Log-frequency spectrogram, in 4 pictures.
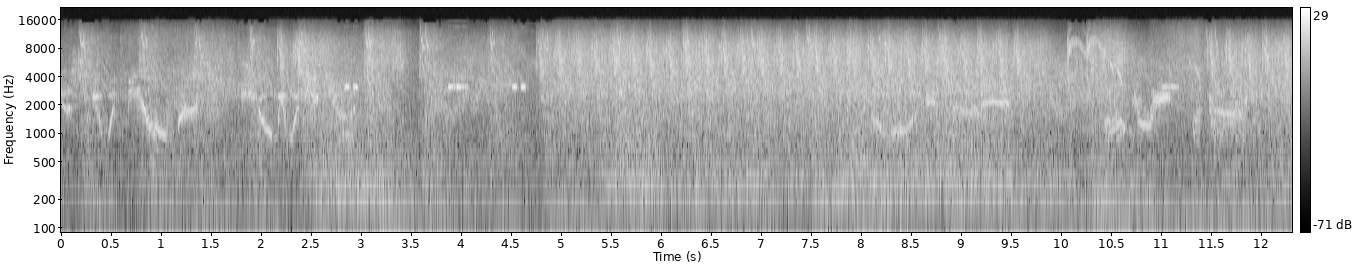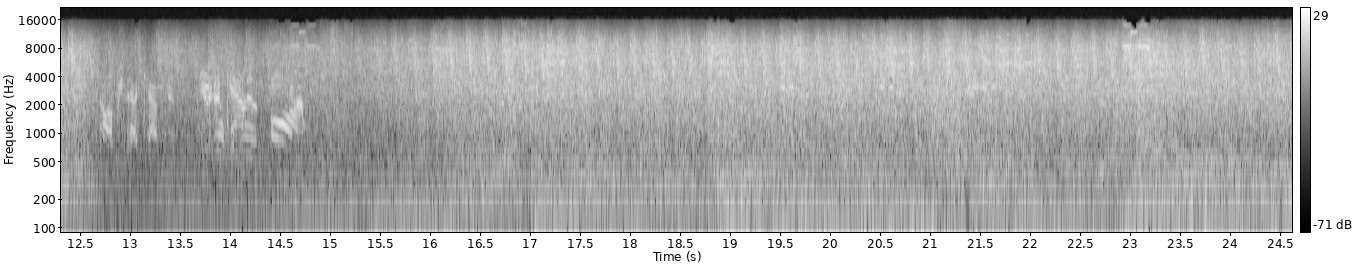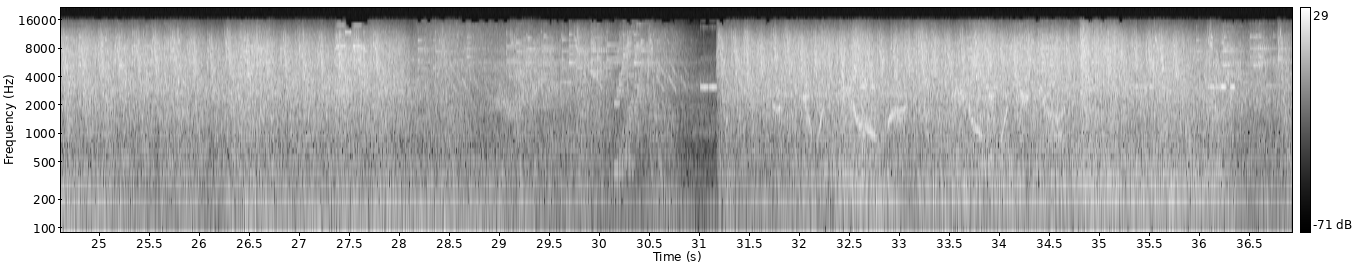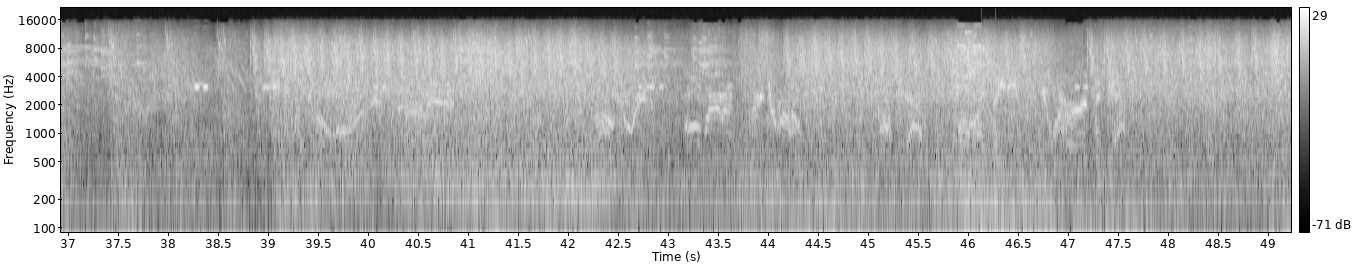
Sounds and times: Speech: 0:00.0 - 0:03.0, 0:08.1 - 0:09.6, 0:10.4 - 0:11.9, 0:12.7 - 0:14.8, 0:30.2 - 0:30.5, 0:32.0 - 0:34.8, 0:39.4 - 0:40.9, 0:42.2 - 0:44.4, 0:45.1 - 0:47.6.

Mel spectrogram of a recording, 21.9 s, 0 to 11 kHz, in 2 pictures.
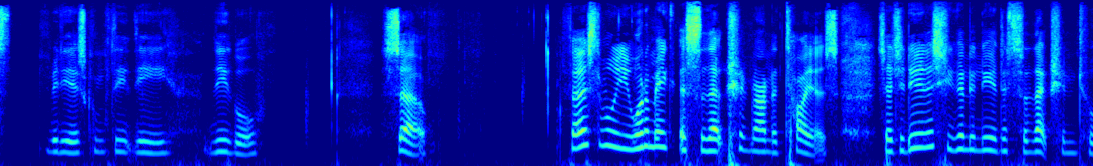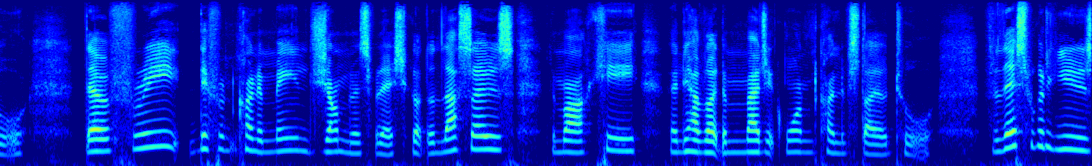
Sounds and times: Speech: 0:00.0 - 0:02.7, 0:03.9 - 0:04.3, 0:05.6 - 0:11.2, 0:11.8 - 0:21.8.

